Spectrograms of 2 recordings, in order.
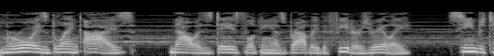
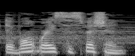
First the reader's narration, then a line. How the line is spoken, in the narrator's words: he repeated in a monotone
